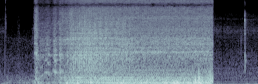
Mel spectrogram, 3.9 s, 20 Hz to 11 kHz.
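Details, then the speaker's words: Ford F150 V6 start-up: brief metallic rattle over cranking and first seconds of running; cam phaser rattle suspected, cam phasers, timing chains and tensioners to be replaced. "there was obviously a rattle when it started according to the comments section you all heard it too"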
